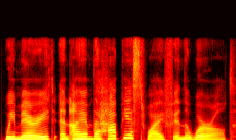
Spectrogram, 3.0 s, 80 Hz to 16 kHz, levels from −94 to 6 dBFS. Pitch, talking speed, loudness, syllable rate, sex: 240 Hz, 225 wpm, -17 LUFS, 4.6 syllables/s, female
